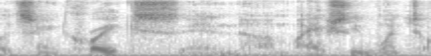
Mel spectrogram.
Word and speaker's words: St. Croix: Croix spanish-speakers pronounced the X the way English pronounces ax so we call it st. Croix and I actually went to all of these locations when we get to st.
